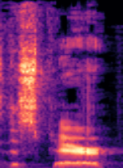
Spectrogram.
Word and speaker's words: D'Spayre: Now, the pronunciation of Despair, the villain name, has varied from one person to the other, but it is commonly pronounced as Despair, and it kind of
